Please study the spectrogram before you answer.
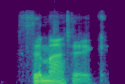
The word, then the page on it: thematic: British English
